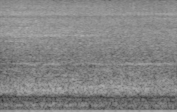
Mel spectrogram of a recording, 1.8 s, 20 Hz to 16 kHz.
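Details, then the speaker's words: V8 engine at steady low idle with a faint hollow knock underneath; owner says piston slap appears about 30 seconds after start and goes away once pistons warm; idler tensioner recently smooth, alternator whistling, engine won't rev. "oh there's a piston slap hear it takes 30 seconds till it reveals itself once the Pistons warm up it goes away"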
